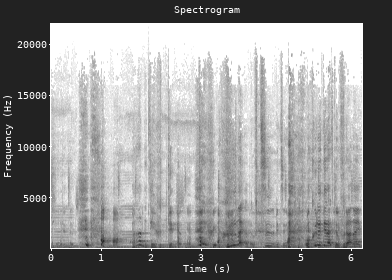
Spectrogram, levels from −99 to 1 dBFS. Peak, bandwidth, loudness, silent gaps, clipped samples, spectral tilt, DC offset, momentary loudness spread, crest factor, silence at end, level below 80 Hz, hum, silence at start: -6 dBFS; 19.5 kHz; -27 LUFS; none; under 0.1%; -5 dB/octave; under 0.1%; 10 LU; 20 dB; 0 s; -42 dBFS; none; 0 s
